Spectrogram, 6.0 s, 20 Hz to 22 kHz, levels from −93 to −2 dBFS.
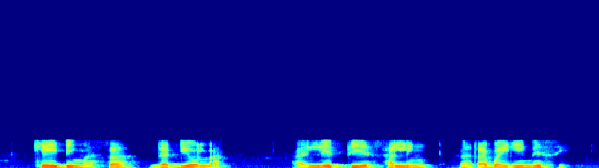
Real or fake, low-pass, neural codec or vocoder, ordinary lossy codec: fake; 3.6 kHz; codec, 16 kHz, 4 kbps, X-Codec, HuBERT features, trained on balanced general audio; none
